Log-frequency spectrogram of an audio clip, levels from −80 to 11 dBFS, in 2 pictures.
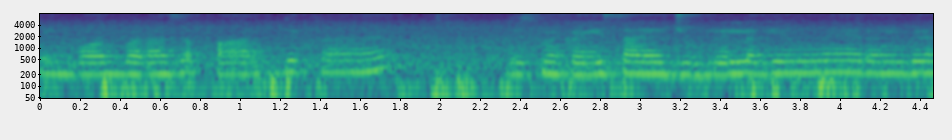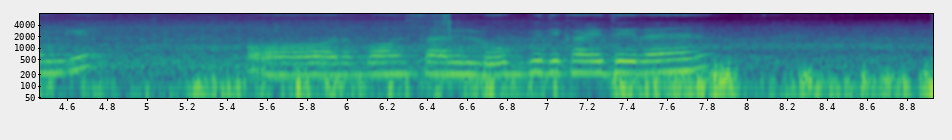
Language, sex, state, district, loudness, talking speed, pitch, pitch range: Hindi, female, Bihar, Araria, -17 LUFS, 175 wpm, 215 Hz, 205-225 Hz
